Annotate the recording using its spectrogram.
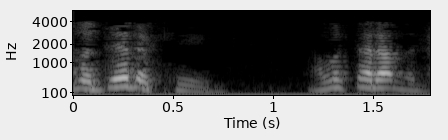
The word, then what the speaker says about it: Didache: And so, Webster says you pronounce it Didache. So, that's the way I'll pronounce it.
